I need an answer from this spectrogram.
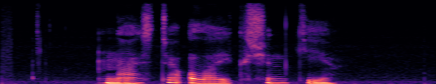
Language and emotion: Russian, neutral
